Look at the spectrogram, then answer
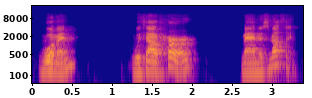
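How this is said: There is a pause after "her".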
